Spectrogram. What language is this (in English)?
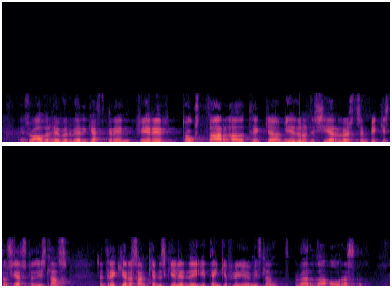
Icelandic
